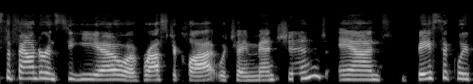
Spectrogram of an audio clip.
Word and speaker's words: Rastaclat: You got it perfectly, Rastaclat.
